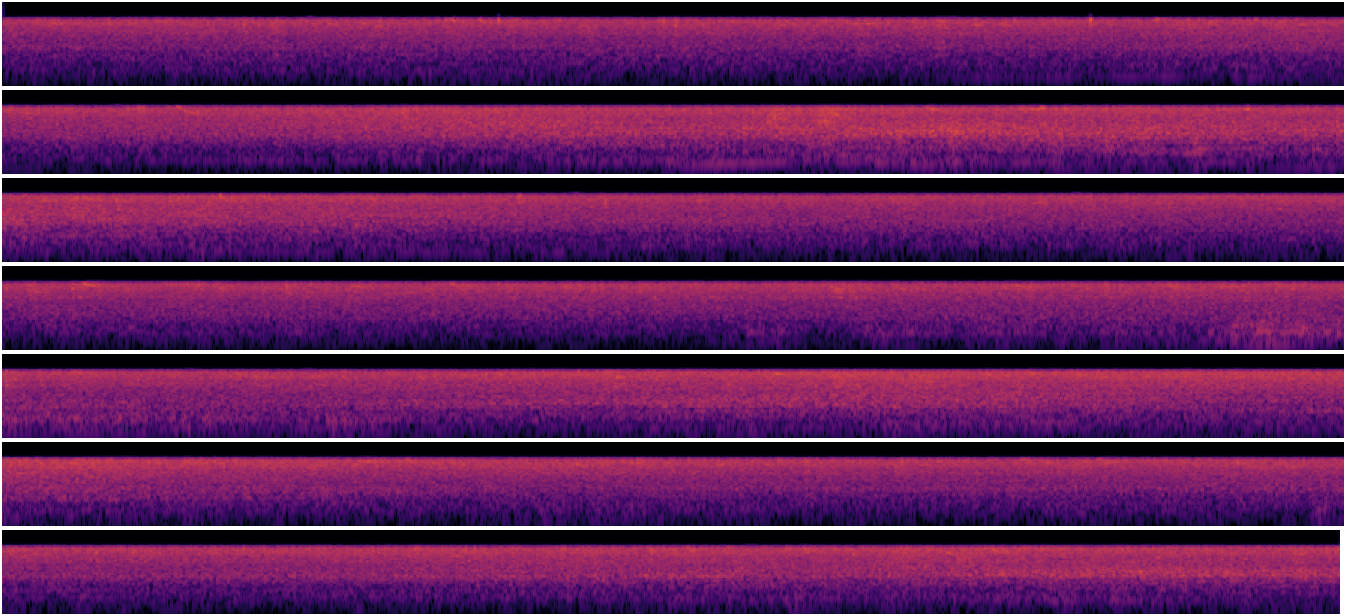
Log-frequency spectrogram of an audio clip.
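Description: Steady rain falling during a thunderstorm, with tyres hissing on the wet road as cars pass, swelling about seven seconds in and again near the end. About seventeen seconds in a sudden louder sound starts and fades over a few seconds.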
